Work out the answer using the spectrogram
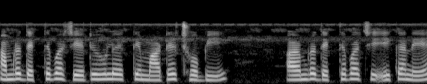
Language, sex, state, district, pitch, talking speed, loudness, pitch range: Bengali, female, Assam, Hailakandi, 225 Hz, 180 wpm, -18 LUFS, 215-245 Hz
